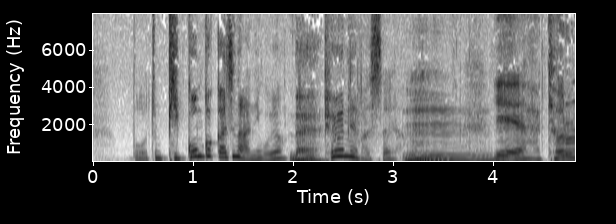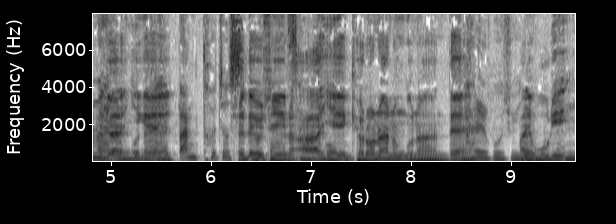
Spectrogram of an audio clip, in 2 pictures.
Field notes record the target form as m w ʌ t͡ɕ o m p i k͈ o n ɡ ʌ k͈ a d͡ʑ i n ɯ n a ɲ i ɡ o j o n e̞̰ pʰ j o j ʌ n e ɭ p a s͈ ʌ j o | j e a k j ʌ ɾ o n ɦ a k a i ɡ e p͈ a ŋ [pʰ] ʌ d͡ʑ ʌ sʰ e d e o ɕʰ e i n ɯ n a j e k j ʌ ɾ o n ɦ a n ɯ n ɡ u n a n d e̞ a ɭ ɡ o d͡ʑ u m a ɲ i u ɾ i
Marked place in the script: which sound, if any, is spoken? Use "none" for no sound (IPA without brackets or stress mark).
tʰ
